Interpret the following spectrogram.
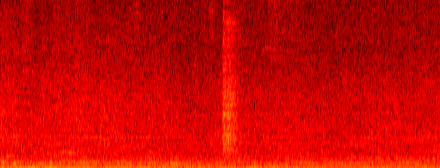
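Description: Waterfront outdoor ambience: a steady low rumble with a continuous low hum, and a brief hiss a little past halfway.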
